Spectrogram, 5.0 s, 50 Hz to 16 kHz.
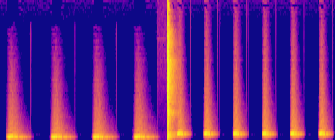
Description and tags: STECZYCKI Ronan 2016 2017 human breath
I generated a default track and took a single note from it. I then erased the rest, and repeated what was left ten times. I put an equal lenght of silence between each of them, and amplified the first four notes. I recorded myself claping my hand and inserted it after the fourth one, and then amplified and accelerate the tempo of the six notes that where left. I tried to make it sounds like a man’s breathing before and during an effort.
Typologie : V’’
Masse: groupe tonique
Timbre harmonique: sec
Grain: résonance et itération
Allure: vibrante
Dynamique: abrupte
Profil mélodique: serpentine
breath, human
